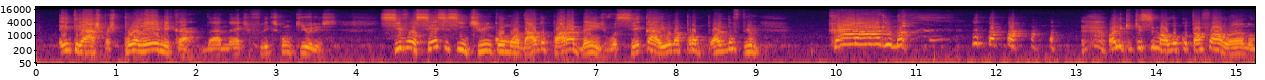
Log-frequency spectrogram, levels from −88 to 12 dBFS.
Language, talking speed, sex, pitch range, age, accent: Portuguese, 110 wpm, male, 130-210 Hz, 20-39, Brazilian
